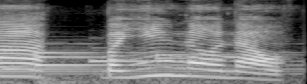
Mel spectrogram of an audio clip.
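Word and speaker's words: ဘုရင့်နောင်: ของ พระ เจ้า ตะเบงชะเวตี้ พระ นาม ของ พระ เจ้า บุเรงนอง ออก เสียง ตาม สำเนียง พม่า ว่า ยี้น เน่า มี ความ หมาย ว่า พระ เชษฐาธิราช และ มี พระ นาม เต็ม ว่า ยี้น เน่า จ่อ ถิ่นน ยถา ไทย เรียก เพี้ยน เป็น บุเรงนอง กยอ ดิน นอน ทา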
